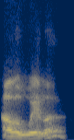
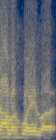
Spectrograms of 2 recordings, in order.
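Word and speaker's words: Alajuela: me here was that in out I don't pronounce it right aloeva yeah that's the the farm is in alejuela it's um it's just like from state to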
